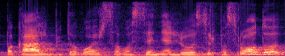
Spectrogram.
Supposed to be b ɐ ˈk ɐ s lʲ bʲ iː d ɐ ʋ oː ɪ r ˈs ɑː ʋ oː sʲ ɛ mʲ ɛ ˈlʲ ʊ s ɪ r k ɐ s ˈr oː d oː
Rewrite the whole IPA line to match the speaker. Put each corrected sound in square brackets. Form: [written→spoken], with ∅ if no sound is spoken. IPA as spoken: [b→p] ɐ ˈk ɐ [s→∅] lʲ bʲ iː d ɐ ʋ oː ɪ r ˈs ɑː ʋ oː sʲ ɛ [mʲ→nʲ] ɛ ˈlʲ ʊ s ɪ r [k→p] ɐ s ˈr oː d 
